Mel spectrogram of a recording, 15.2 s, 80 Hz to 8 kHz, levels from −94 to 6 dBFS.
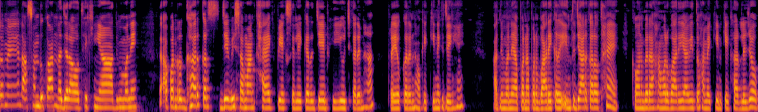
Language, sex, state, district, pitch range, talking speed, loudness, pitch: Sadri, female, Chhattisgarh, Jashpur, 185-220 Hz, 210 wpm, -16 LUFS, 195 Hz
